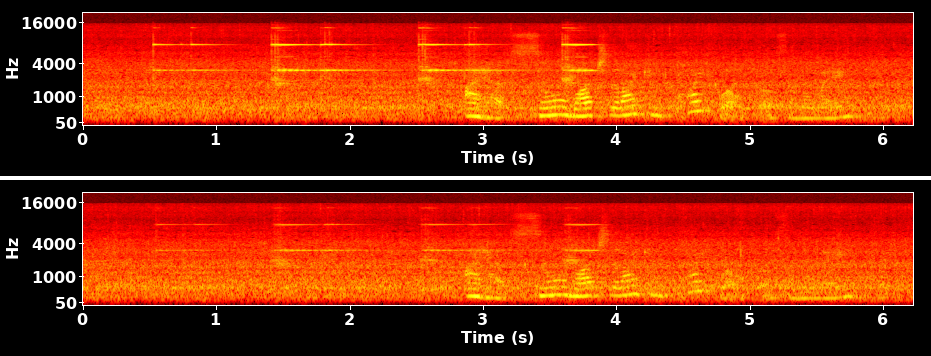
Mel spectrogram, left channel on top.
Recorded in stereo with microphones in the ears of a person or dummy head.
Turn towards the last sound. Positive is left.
turn(degrees=25)  # may be behind; listen again after turning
